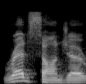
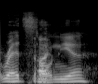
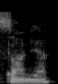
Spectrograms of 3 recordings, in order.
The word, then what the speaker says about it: Red Sonja: Barbarian and Conan the Destroyer he is in red Sanja Raw Deal The Running Man Predator did you say Red Sonja yeah is that not how you say it isn't it red Sonia it's Sonia is it Sonia did I did I spell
